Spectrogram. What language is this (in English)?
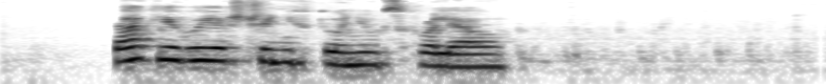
Belarusian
